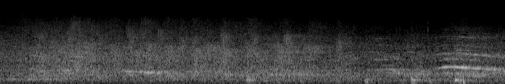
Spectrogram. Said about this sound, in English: A round of applause as she joins us on stage to deliver a message from the organization that has been running the NSMQ for the last 25 years. Can we give a better round of applause for Primetime?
